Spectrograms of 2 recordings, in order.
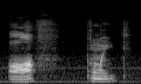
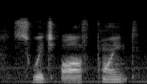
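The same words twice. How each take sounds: First: "Off point" repeated louder and scornfully; scornful emphasis. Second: Said in the usual way. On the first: Shown as a demonstration. Throwing the commenter's phrase back, louder and scornful.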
